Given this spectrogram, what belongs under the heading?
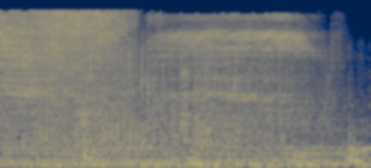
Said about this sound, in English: Jude comes face to face with a hissing snake, stops dead, and winces.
